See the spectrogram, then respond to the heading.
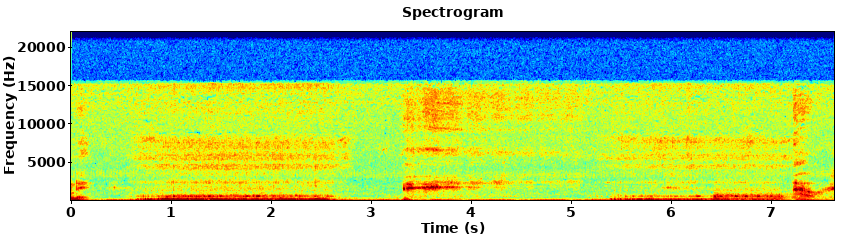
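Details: Wife snoring after a hard day's work: deep, droning snores with a steady low buzzing pitch, each lasting a couple of seconds, with brief breaks between; loud snoring.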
